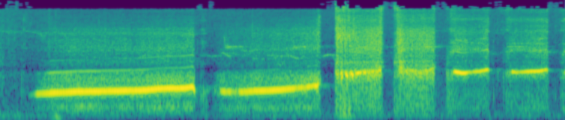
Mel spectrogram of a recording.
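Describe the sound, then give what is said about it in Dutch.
A person whistles an imitation of a curlew call: long, slowly rising tones followed by shorter, higher broken notes, with breathy hiss around the clear pitch. “Doe eens een wulp.”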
